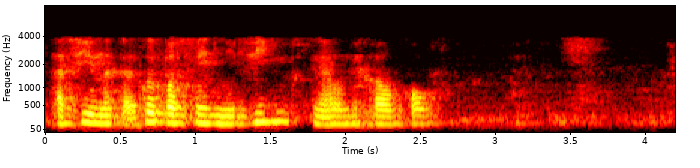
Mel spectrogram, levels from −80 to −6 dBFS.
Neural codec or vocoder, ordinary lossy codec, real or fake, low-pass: vocoder, 22.05 kHz, 80 mel bands, HiFi-GAN; AAC, 16 kbps; fake; 7.2 kHz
